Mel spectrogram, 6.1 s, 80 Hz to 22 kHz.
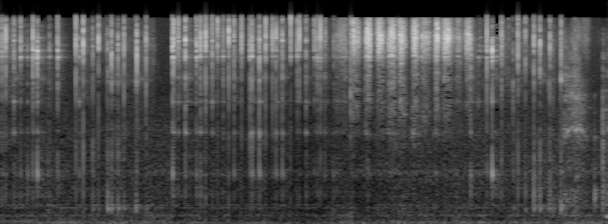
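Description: A pink-labelled glass scented candle jar with a metal lid, full of wax, is held in the hand and scratched and tapped with long nails. Quick, dry taps with a slight glassy tone near 1 kHz alternate with bright, rasping scratches that swell loudest in the middle of the clip. Each tap dies out almost instantly, with no ringing.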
